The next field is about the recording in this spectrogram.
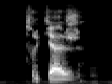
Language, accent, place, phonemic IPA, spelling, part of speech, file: French, France, Lyon, /tʁy.kaʒ/, truquage, noun, LL-Q150 (fra)-truquage.wav
- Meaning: alternative spelling of trucage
